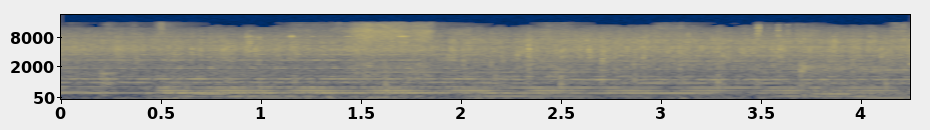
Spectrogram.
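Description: Rain falls as a dense, even hiss of drops with faint pattering, continuous and fairly quiet for the whole stretch, with no voices over it.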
